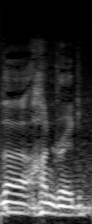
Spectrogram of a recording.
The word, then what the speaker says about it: The 100: Uh, but but tell me about so you're working on the 100. Yes. Is that am I saying that correctly? That is correct. Yes. Okay.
